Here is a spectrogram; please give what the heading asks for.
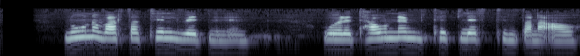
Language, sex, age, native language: Icelandic, female, 15, Icelandic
